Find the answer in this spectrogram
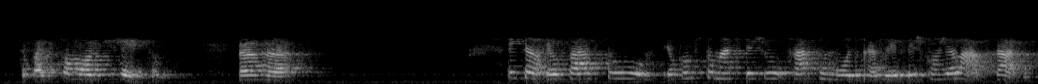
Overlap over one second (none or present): none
